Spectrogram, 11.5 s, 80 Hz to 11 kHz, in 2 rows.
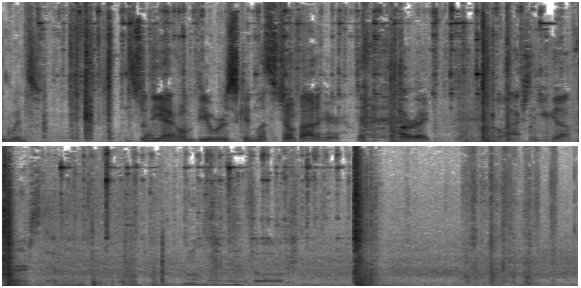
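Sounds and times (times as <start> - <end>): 
speech: 0.0 - 0.6, 1.3 - 6.8
car keys jangling: 0.2 - 9.3
sharp clack of a car being locked: 3.9 - 7.4, 9.2 - 9.6.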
